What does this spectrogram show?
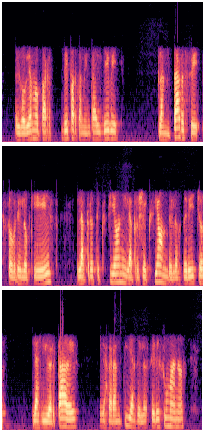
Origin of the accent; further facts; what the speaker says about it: Uruguay; que tenemos como uruguayos, como ciudadanos, no importa en el lugar que estemos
